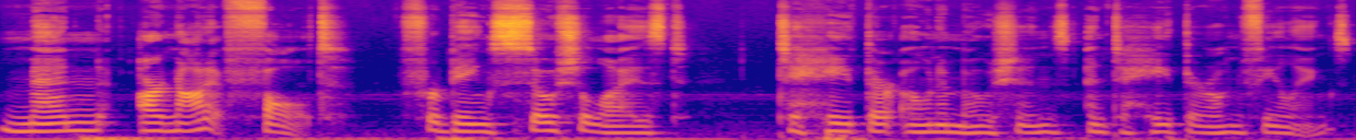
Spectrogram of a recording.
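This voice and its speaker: The woman's voice is very deep and low in pitch. She speaks at a fairly slow pace amid audible room echo. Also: fairly even intonation. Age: 40s. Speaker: life coach podcast host. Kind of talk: personal monologue.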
